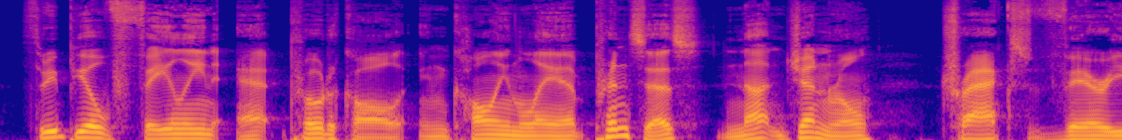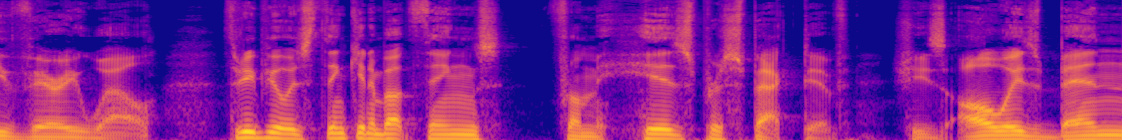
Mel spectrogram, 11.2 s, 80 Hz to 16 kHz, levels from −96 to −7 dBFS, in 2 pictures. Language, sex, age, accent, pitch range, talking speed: English, male, 30-49, American, 85-115 Hz, 135 wpm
